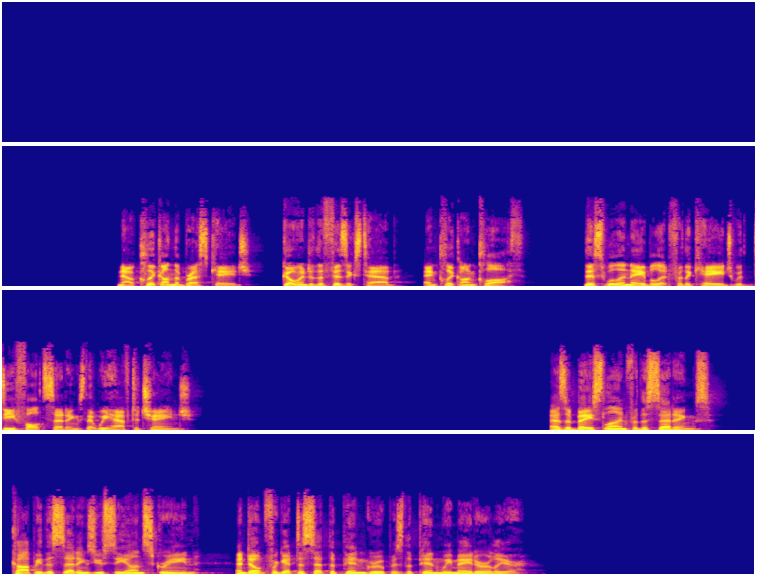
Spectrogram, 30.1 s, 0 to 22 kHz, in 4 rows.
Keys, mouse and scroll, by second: 0.9 click, 2.1 space, 2.7-3.7 middle drag, 3.7 space, 4.1 click, 4.3 space, 6.3 space, 7.3 click, 7.6-7.9 scroll down 17, 9.3-10.7 scroll up 2, 10.7 click, 11.0 n, 12.0-17.3 shift+middle drag, 17.5-19.6 drag, 21.0-24.1 drag, 28.9-30.1 drag.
